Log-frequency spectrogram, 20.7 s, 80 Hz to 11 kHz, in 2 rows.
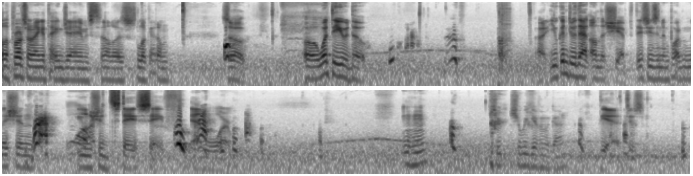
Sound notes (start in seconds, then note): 3.3 monkey noises; 12.8 monkey noises; 18.9 more monkey noises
